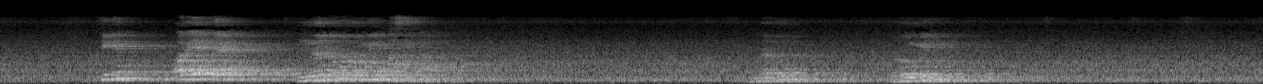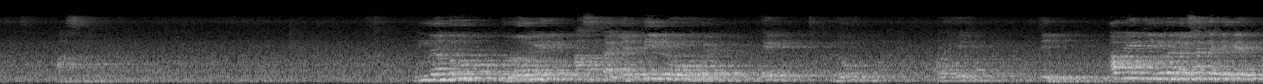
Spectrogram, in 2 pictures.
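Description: A young man speaks calmly, as if teaching.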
